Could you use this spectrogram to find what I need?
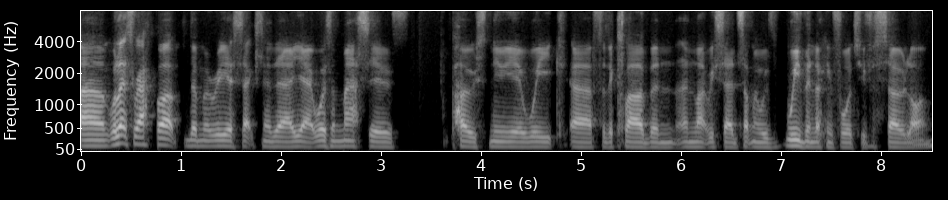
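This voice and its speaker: A man with an English accent talks at a fairly quick pace, with fairly low pitch and ordinary pitch variation. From England. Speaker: podcast host. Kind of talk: casual chat.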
